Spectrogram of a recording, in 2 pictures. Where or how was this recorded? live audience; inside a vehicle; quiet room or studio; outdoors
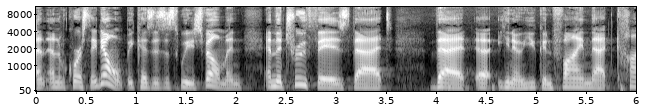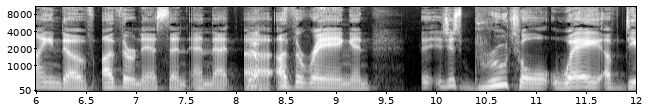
live audience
